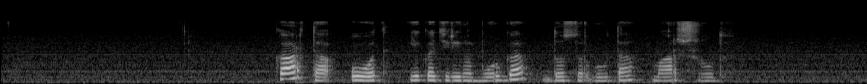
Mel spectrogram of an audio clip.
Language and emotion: Russian, neutral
